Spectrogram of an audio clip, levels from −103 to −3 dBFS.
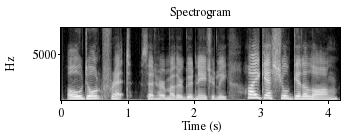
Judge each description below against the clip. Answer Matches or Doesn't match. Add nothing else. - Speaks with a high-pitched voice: Matches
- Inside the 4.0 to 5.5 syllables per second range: Matches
